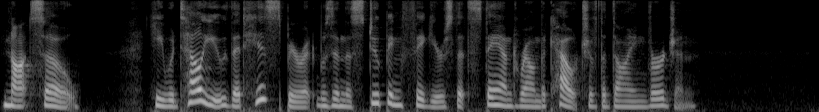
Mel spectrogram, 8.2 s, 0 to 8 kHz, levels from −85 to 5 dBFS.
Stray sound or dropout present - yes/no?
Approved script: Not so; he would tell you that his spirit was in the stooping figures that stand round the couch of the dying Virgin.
no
